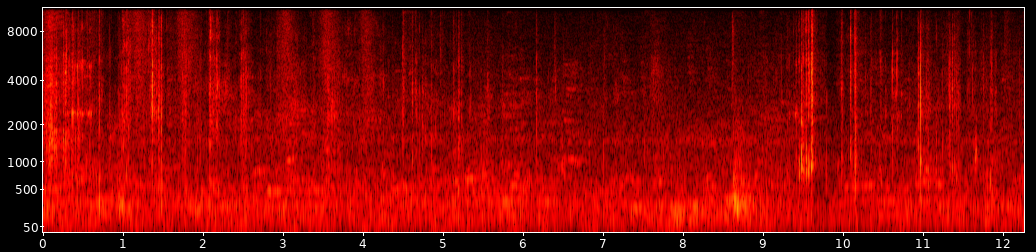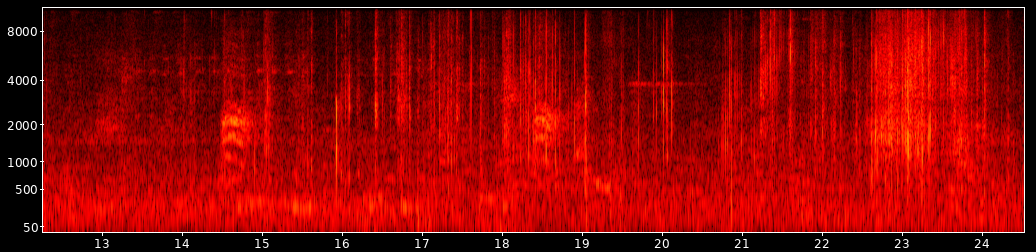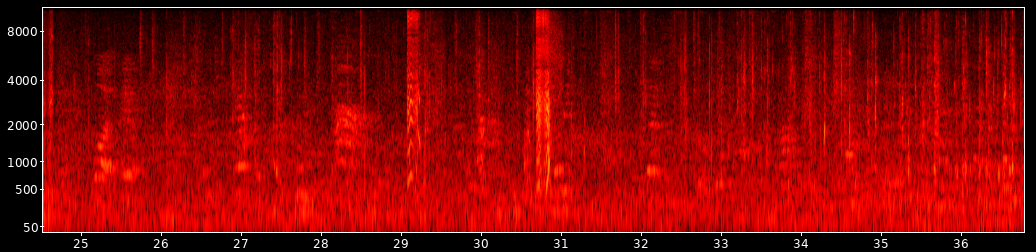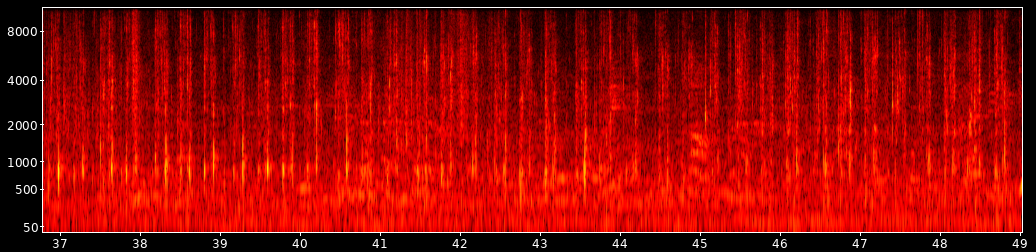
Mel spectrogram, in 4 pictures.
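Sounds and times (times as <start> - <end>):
dog crunching food: 0.0 - 7.0, 9.1 - 12.6, 13.2 - 24.7, 25.8 - 49.0
dog lapping water: 9.2 - 13.2, 32.7 - 49.0.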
